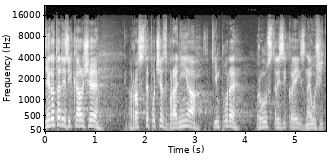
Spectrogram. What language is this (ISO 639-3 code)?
ces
